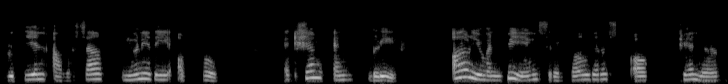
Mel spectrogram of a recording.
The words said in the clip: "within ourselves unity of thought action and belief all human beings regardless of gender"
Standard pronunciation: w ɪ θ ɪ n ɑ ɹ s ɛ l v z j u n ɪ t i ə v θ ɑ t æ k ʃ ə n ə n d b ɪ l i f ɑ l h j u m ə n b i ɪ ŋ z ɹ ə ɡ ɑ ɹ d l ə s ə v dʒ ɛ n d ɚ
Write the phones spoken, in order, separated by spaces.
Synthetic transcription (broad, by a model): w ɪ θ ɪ n ɑ w s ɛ l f j u n ɪ t i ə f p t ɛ k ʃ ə n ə n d b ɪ l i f ɑ l h j u m ə n b i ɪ ŋ s ɹ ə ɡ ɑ l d ə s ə f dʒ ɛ n d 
